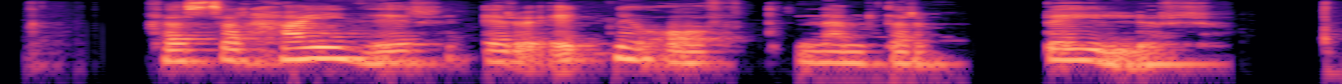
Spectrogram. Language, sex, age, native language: Icelandic, female, 30-39, Icelandic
